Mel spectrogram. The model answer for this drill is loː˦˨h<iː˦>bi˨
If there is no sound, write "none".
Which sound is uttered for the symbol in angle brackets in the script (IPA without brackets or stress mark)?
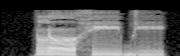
iː˦˨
